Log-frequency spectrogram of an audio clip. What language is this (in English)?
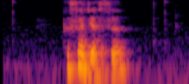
Turkish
